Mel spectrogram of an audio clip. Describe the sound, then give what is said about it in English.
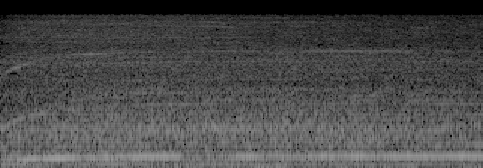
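A vacuum cleaner motor spins up and settles into a loud, steady whining drone, holding an even pitch with no other sounds. “We're going to learn about safety instructions when using a vacuum cleaner.”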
